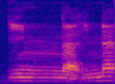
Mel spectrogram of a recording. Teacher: Inna inna ni adalah wajibul ghunnah. Dibaca dengung dua harakat. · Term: wajibul gunnah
